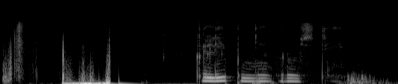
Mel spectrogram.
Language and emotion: Russian, sad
